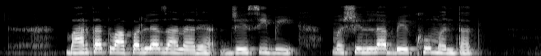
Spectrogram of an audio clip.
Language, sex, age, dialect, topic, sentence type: Marathi, female, 25-30, Standard Marathi, agriculture, statement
